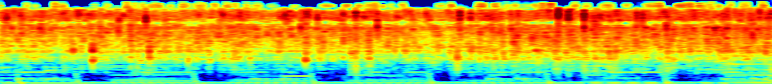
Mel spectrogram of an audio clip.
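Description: Curry leaves, with a little chana dal, sizzle and crackle in hot oil while tempering for raw tomato chutney. A steady, close frying hiss runs throughout with no talking.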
